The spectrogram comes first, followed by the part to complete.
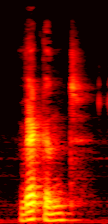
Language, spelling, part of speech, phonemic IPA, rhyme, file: Dutch, wekkend, verb, /ˈʋɛ.kənt/, -ɛkənt, Nl-wekkend.ogg
- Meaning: present participle of wekken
